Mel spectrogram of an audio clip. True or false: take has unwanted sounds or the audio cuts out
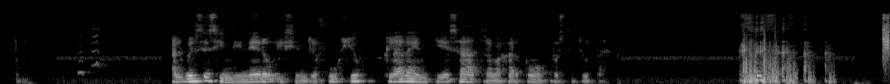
true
